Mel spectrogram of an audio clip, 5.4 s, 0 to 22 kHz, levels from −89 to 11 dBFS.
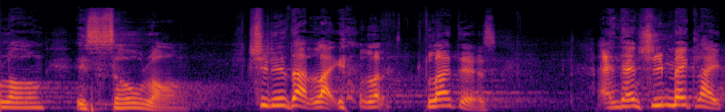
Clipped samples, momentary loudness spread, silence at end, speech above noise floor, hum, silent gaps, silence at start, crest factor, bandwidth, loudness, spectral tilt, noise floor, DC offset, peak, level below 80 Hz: under 0.1%; 11 LU; 0 s; 33 dB; none; none; 0 s; 20 dB; 16.5 kHz; -22 LUFS; -4 dB/octave; -54 dBFS; under 0.1%; -4 dBFS; -62 dBFS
